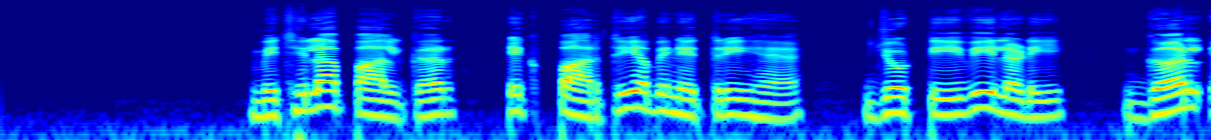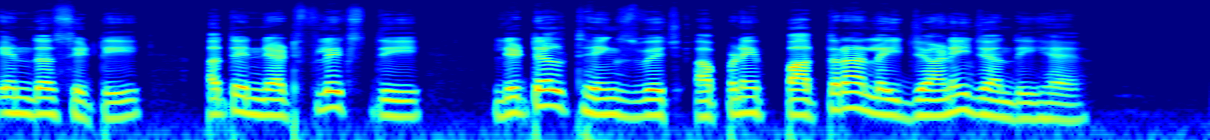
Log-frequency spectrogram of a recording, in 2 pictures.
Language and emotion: Punjabi, neutral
